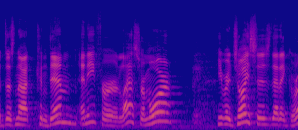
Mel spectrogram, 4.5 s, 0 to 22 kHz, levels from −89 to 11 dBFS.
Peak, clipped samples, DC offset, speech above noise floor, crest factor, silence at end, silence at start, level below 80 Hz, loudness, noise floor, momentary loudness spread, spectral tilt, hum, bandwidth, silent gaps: -22 dBFS; under 0.1%; under 0.1%; 24 dB; 20 dB; 0 s; 0 s; -80 dBFS; -40 LUFS; -65 dBFS; 7 LU; -3.5 dB/octave; 60 Hz at -75 dBFS; 15 kHz; none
